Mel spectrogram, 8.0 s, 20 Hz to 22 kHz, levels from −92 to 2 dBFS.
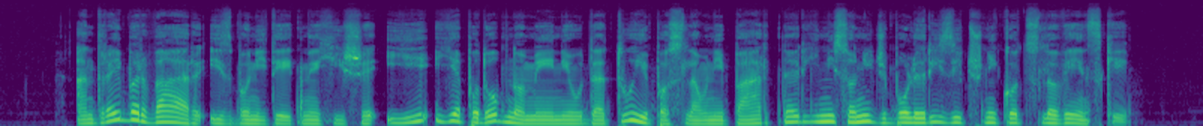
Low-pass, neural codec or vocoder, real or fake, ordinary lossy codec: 19.8 kHz; none; real; none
